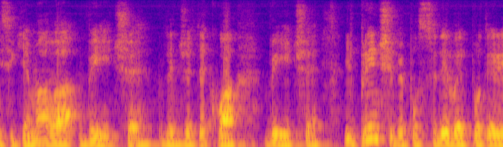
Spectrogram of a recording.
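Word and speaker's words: вече: L'assemblea generale dei cittadini si chiamava Vece, leggete qua, Vece.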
